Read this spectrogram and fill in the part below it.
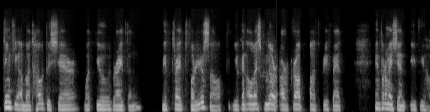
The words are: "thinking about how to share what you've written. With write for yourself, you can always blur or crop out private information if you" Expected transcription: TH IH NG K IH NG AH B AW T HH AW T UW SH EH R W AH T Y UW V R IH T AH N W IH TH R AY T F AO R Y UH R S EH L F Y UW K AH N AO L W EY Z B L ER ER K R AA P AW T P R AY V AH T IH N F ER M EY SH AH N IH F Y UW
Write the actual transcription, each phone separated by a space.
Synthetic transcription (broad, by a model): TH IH NG K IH NG AH B AW T HH AW T UW SH EH R W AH T Y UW R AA T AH N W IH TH R AY T F AO R Y UH R S EH L F Y UW K AH N AO L W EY S B L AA ER K R AA P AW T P R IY F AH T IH N F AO M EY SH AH N IH F Y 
